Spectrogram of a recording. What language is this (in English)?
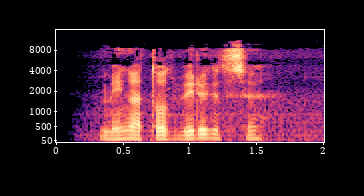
Bashkir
